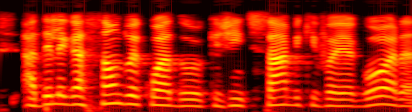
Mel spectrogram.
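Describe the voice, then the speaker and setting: Speaking at a moderate pace with a São Paulo accent, a woman keeps her intonation fairly even. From Brazil, São Paulo. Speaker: panelist at demography seminar. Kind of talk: panel discussion. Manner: many filler hesitations.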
